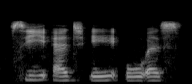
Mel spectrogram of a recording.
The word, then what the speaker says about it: chaos: chaos CHAOS the pronunciation is chaos, Hindi meaning is अव्यवस्था।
